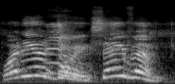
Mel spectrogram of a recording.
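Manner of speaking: high, mock-frantic demand; exasperated calling out. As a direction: plead with the useless lifeguard. Urging game lifeguard to rescue.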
